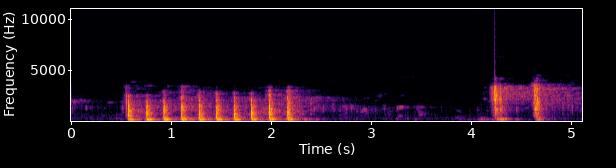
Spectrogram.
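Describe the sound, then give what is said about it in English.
A rapid series of about nine firm knocks on a wooden door, evenly spaced, followed after a pause by two more knocks. No one speaks. “I'll knock on the door and try it again.”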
